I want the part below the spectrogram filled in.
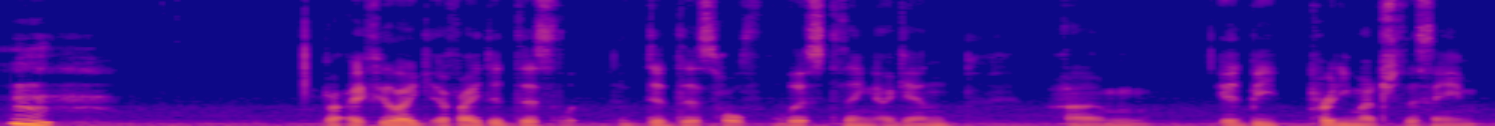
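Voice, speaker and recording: A man with a very low voice rambles through a casual ASMR stream. He speaks slowly and hesitantly, circling around his words. Clear background noise sits behind him. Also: lively intonation, darkish tone.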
